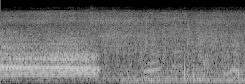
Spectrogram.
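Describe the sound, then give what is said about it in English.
A train approaching a station at night: a steady, horn-like harmonic tone holds for about a second, then gives way to a low, continuous rumble with a few faint higher squeals. “The train's headlamp grows larger in the dark as it approaches.”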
